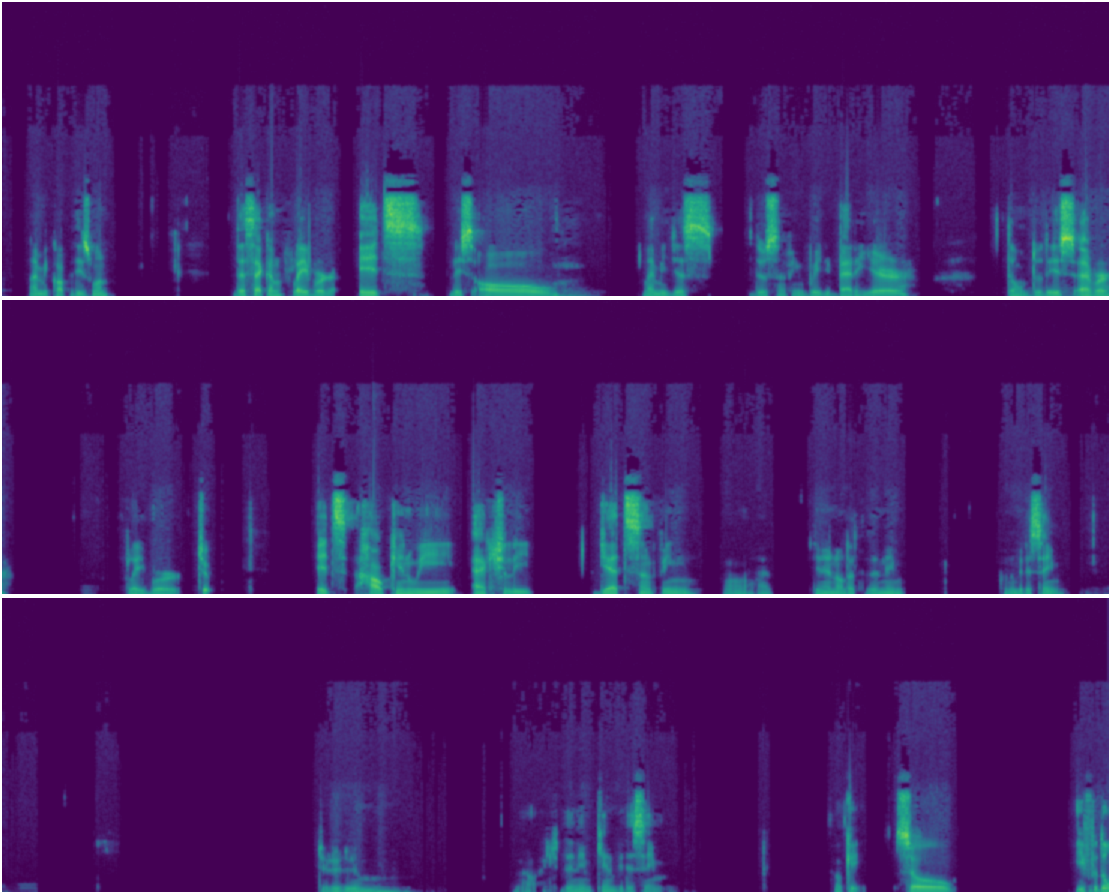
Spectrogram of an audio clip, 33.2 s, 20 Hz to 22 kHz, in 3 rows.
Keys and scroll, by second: 0.9 super+c, 2.3 super+v.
